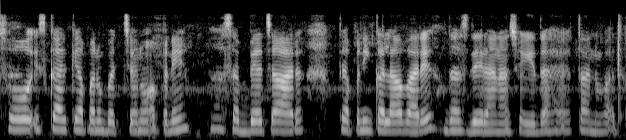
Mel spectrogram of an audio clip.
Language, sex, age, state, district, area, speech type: Punjabi, female, 18-30, Punjab, Faridkot, urban, spontaneous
